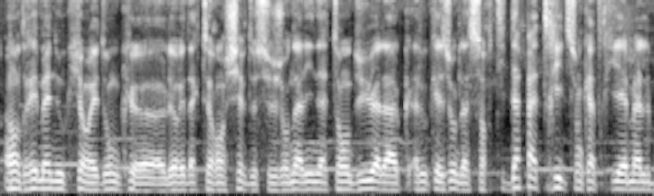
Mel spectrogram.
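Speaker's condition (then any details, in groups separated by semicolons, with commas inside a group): No condition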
